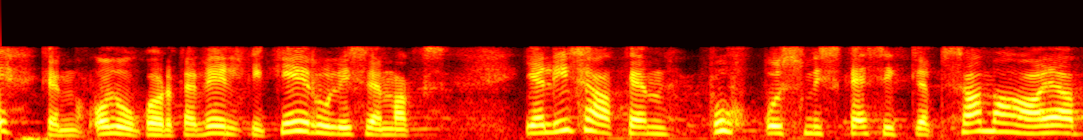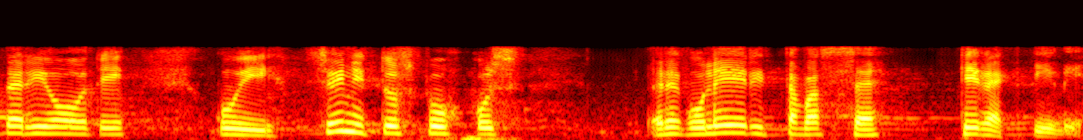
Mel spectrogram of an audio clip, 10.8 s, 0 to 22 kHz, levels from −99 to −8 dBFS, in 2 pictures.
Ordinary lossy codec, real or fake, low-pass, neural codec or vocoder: none; fake; 5.4 kHz; codec, 16 kHz, 4 kbps, X-Codec, HuBERT features, trained on general audio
